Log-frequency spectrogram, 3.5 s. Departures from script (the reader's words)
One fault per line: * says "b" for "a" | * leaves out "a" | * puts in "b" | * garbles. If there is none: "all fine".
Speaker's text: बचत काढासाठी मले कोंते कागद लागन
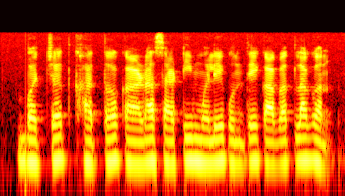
* puts in "खातं"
